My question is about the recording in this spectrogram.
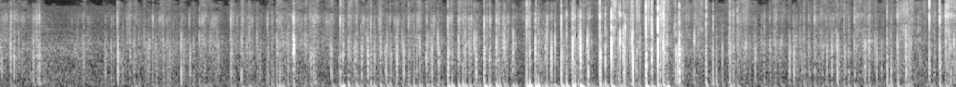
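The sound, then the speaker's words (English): Steady rain patters and crackles across a surface for several seconds, a dense, continuous hiss of drops that swells slightly toward the middle, fairly quiet and with no voices. “Maybe we can do some of the falling rain.”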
